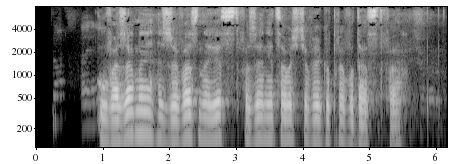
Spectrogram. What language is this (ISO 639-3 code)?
pol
